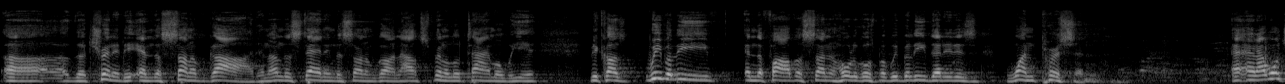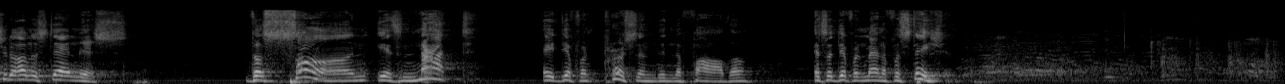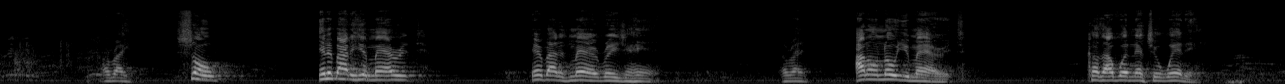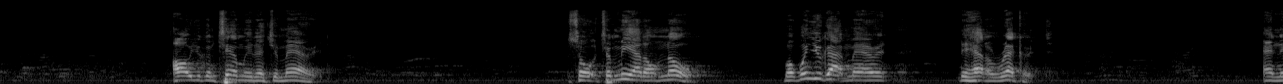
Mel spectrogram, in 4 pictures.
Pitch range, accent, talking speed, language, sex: 150-195 Hz, American, 125 wpm, English, male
